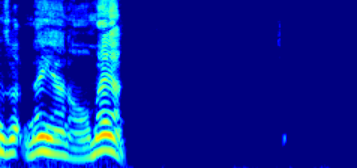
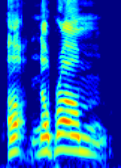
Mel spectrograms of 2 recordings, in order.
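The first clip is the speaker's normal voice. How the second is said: ordinary talk, nothing marked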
